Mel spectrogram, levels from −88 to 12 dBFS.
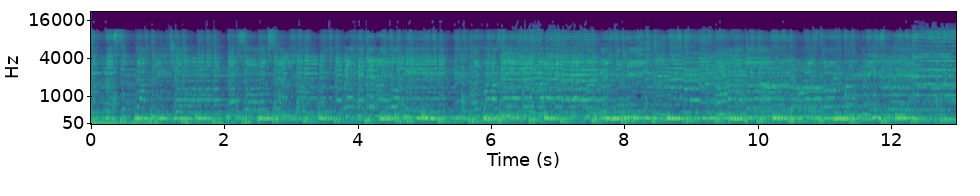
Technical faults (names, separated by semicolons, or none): compressed frames skipped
